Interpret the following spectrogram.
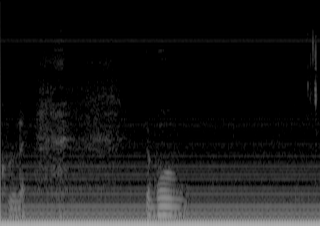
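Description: Steady electrical mains hum: a low buzz with fainter higher tones held level. One brief spoken word comes about a second in.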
